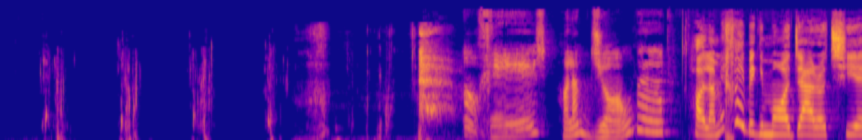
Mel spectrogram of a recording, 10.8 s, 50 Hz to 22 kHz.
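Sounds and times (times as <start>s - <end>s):
busy continuous munching with clicks and gulps: 0.5s - 5.8s
wet chewing and smacking: 1.5s - 1.8s, 2.4s - 2.7s, 3.3s - 5.2s
speech: 5.9s - 10.7s.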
